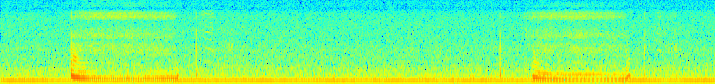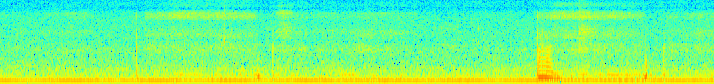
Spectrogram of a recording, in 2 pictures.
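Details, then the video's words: Puppy pug Roxy sleeping on a lap gives squeaky, falling snorts that level into a drawn-out nasal drone, roughly every three to five seconds, with a constant low hum beneath and quiet room sounds. "ROXY snoring in daddy's lap"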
